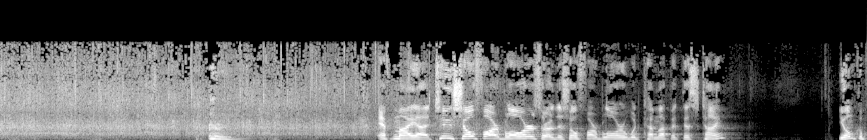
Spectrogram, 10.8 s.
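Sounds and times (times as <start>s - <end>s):
audience clapping: 0.0s - 7.1s
speech: 2.5s - 3.1s, 4.7s - 9.2s, 10.5s - 10.8s.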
